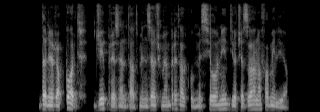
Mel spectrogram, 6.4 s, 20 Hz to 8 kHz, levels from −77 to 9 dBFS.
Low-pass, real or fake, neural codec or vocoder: 7.2 kHz; fake; codec, 16 kHz, 4 kbps, FreqCodec, larger model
